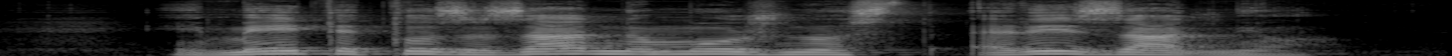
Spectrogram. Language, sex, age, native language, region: Slovenian, male, 30-49, Slovenian, Savinja region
